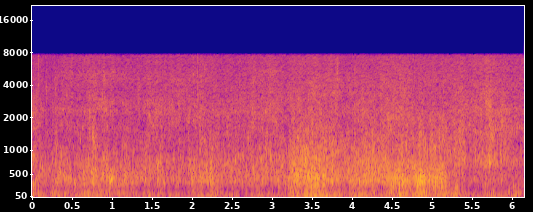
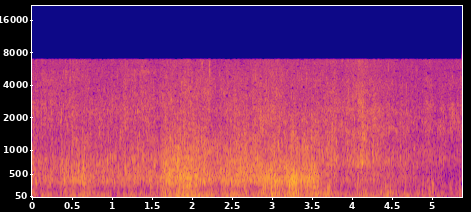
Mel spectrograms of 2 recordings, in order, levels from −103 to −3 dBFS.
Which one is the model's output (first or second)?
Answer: first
